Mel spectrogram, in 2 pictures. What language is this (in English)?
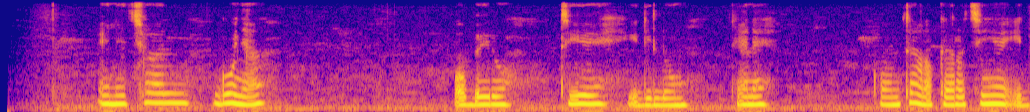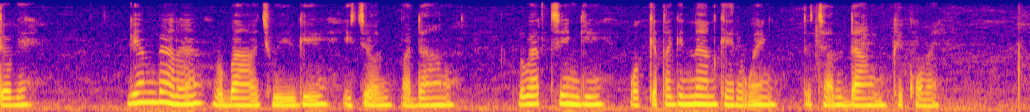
Acoli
